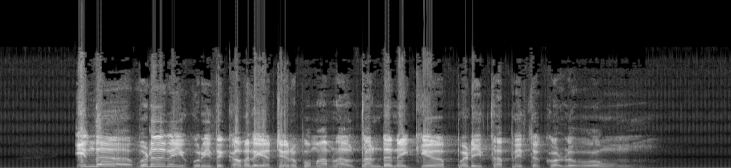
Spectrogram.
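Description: A man reads aloud steadily into a close microphone.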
